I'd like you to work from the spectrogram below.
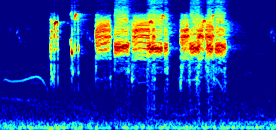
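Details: Black francolin, its call offered for getting a kept teetar excited and calling. One dense, harsh phrase has two quick introductory notes and then longer grating notes in close succession. A faint whistle comes just before it.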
